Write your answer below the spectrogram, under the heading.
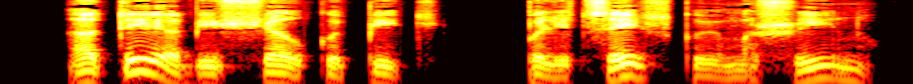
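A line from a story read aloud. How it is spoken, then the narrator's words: Quiet child's voice. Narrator (Russian): тихо проговорил мальчик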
